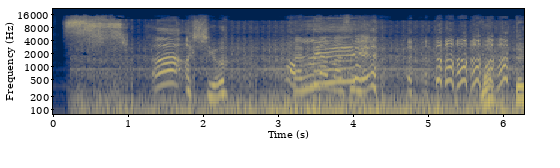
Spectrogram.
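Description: A man's voice through a stage microphone making drawn-out, sliding vocal sounds, ending in a quick run of short rising-and-falling calls, over a steady low engine-like rumble. A short hiss opens it.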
